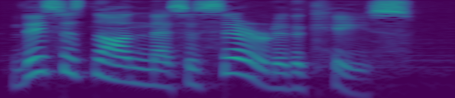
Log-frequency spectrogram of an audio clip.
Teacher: 大家注意这个 necessarily 又是重音后移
